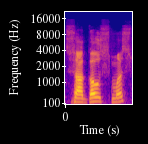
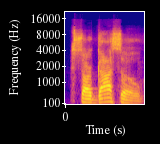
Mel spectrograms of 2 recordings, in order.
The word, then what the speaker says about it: Sargasso: Sargosmus? What? Sargasso, the Sargasso. Sargasso Sea, the How do you Sargasso spell it?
